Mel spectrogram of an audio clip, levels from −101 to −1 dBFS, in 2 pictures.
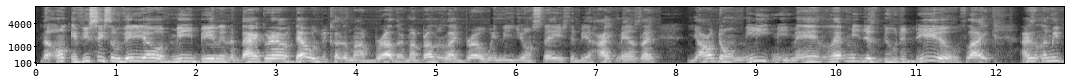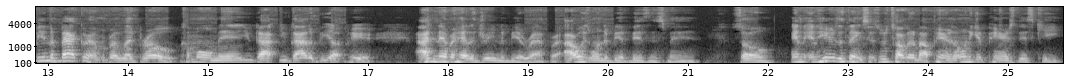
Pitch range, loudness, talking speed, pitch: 115-170 Hz, -21 LUFS, 250 wpm, 130 Hz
